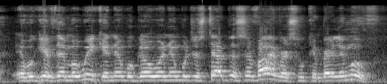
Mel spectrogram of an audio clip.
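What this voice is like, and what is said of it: Put-on Russian accent. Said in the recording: “you sound Russian.”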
